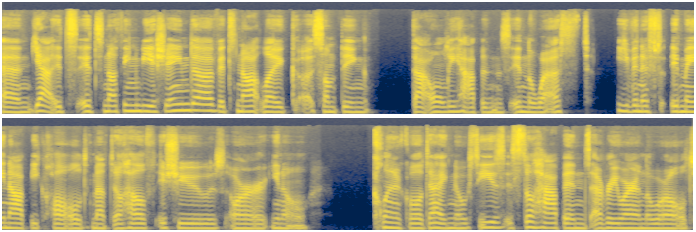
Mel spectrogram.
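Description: A woman speaks with an American accent at a fairly low pitch. Her intonation is monotone and flat. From India, Indonesia and the US. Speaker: psychology PhD researcher. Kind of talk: casual chat.

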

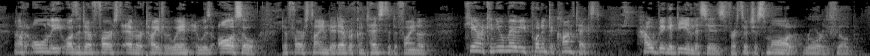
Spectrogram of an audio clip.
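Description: The speaker has a West Cork accent and a somewhat breathy voice. The pitch moves in an ordinary way. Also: man, fairly high pitch for a man, fairly quick pace. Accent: West Cork Irish. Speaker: podcast host and sports journalist. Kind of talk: casual sports chat.

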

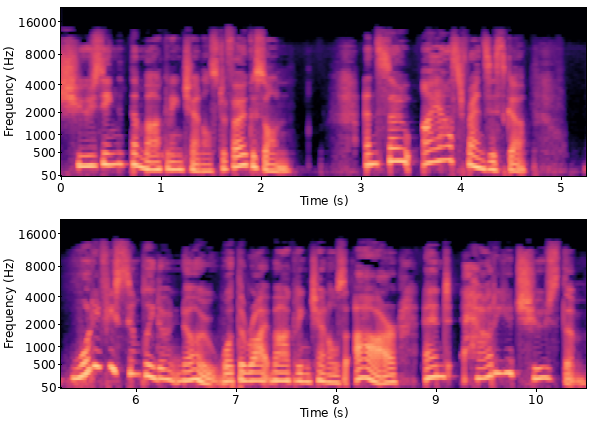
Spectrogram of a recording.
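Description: Dark and mellow in tone and somewhat breathy, this Australian-accented voice moves at a moderate pace through very wide pitch swings, captured dry and close with no echo over a quiet background. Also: woman. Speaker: podcast host. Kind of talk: interview intro and conversation.

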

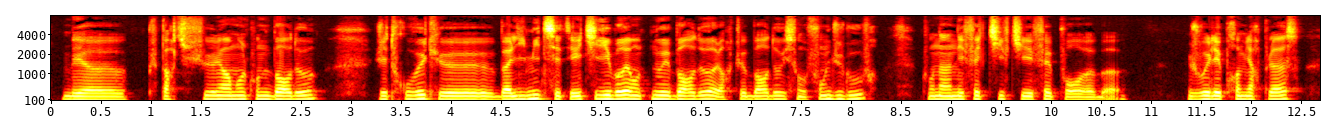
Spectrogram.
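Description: A man talks at a moderate pace and medium pitch in a flat, monotone delivery. The recording is very clean, with a silent background. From France, Lyon region. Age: 20s. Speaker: football fan. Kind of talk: casual chat.

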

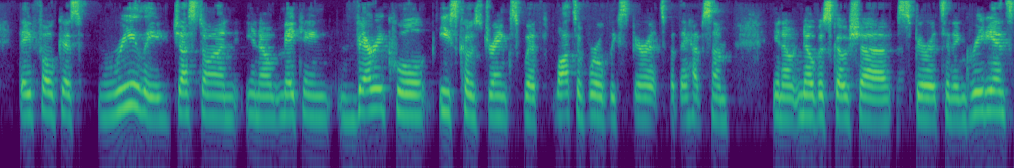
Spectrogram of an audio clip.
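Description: A woman in a plain, everyday voice with a Canadian accent, fairly low in pitch, with fairly even intonation and hardly any pauses, in a dry, close sound with no echo. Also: moderate pace. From Canada. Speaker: bar industry expert. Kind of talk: casual interview chat.

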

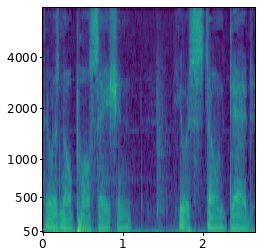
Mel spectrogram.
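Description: Somewhat breathy delivery at a fairly quick pace. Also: man. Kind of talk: dramatic narration of a classic horror story read aloud. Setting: studio podcast.

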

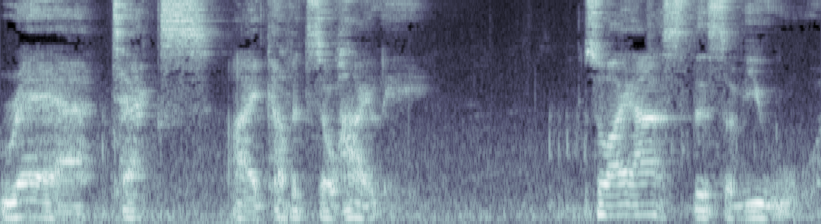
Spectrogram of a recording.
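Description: A man performs a put-on character voice. Clear background noise runs underneath. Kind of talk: audio drama acting. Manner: vain, urbane, menacing.

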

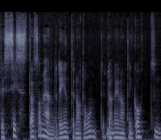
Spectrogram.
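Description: This man has a fairly low pitch and a dark, mellow tone. Vocal fry runs through his voice. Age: 60s. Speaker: priest. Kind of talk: casual chat.

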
